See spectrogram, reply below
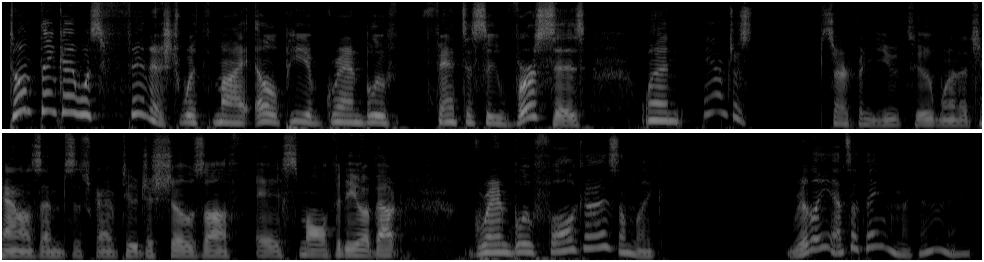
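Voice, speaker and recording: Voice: medium pitch, moderate pace. A podcast host giving casual solo commentary on video games, rambling and profane, often acting out reactions. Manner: rambling, animated asides, profane, acts out reactions.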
